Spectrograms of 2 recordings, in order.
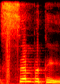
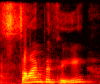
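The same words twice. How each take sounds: First: The first vowel is a short i sound. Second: The first vowel is not a short i. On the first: The speaker calls it right. "So it is sympathy" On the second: The speaker calls it wrong. "not sympathy or anything else"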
